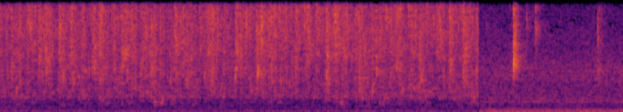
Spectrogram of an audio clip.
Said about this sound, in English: The water flowing over the weir.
